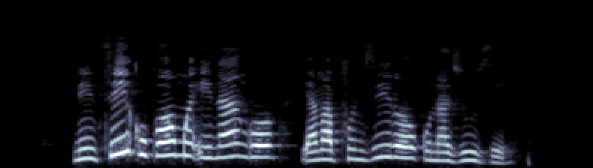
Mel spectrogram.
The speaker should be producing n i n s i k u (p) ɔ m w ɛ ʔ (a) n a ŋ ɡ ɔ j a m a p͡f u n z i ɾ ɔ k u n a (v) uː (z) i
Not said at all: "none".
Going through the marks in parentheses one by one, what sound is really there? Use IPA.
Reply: p, i, z, z

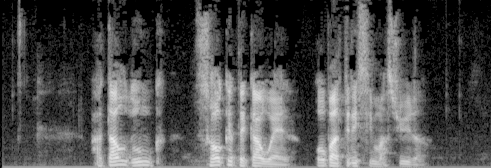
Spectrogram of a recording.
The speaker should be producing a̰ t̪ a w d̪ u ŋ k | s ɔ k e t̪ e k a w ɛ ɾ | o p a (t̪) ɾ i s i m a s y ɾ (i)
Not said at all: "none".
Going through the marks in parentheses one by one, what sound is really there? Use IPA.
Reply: t̪, a

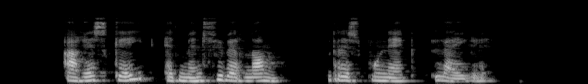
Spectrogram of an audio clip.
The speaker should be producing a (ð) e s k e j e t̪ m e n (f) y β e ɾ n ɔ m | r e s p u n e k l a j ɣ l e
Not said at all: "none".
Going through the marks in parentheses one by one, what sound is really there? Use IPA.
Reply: ɣ, s

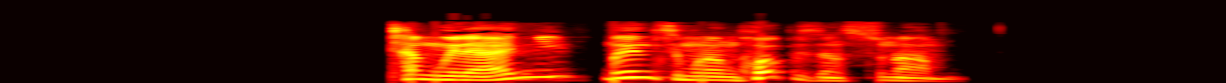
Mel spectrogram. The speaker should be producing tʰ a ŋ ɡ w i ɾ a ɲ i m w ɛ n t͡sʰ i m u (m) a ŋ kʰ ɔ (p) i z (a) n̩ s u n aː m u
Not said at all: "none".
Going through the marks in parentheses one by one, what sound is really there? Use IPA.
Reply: n, p, a

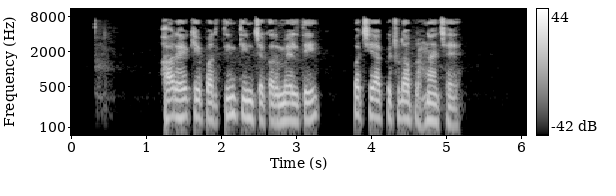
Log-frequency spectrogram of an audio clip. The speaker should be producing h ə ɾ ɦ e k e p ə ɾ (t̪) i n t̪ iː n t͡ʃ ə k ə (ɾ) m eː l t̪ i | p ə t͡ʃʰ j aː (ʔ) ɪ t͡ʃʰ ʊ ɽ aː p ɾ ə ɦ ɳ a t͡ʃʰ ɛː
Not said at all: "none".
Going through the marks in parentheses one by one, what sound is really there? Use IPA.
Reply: t̪, ɾ, k

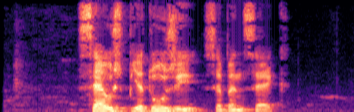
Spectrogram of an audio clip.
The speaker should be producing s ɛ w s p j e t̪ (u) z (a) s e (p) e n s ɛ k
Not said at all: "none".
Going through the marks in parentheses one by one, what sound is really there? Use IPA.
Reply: u, i, p

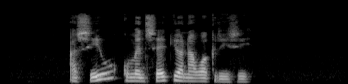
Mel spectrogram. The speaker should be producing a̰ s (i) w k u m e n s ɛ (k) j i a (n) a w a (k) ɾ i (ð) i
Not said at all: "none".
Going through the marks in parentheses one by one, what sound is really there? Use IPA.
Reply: i, k, n, k, z

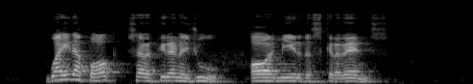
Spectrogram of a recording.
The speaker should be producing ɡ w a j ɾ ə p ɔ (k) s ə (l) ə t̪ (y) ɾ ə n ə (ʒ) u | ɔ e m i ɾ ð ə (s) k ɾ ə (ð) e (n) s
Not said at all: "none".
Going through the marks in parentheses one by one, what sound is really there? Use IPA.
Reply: k, r, i, ʒ, s, ð, n

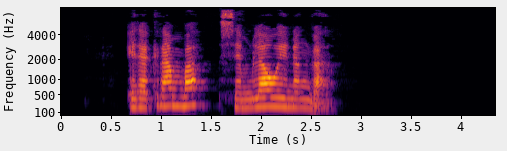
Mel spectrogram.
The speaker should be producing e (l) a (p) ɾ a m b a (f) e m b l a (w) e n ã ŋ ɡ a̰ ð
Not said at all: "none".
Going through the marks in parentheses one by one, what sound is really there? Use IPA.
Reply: ɾ, k, s, w

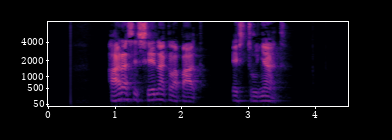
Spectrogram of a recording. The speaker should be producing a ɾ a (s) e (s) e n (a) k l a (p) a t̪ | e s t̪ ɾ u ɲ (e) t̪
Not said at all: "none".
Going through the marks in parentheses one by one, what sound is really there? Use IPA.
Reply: s, s, a, p, a

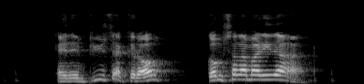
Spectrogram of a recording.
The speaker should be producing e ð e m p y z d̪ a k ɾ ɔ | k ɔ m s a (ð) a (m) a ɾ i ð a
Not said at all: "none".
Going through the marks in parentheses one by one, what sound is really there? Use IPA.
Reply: ð, m

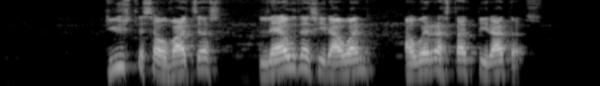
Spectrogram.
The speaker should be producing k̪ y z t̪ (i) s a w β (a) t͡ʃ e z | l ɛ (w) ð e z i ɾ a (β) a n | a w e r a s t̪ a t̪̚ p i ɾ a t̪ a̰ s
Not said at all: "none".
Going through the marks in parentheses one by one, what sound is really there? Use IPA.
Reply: e, a, w, w

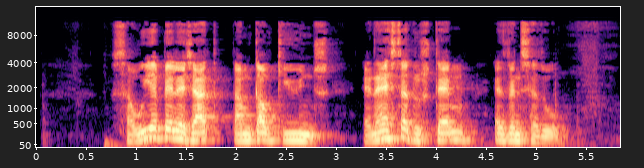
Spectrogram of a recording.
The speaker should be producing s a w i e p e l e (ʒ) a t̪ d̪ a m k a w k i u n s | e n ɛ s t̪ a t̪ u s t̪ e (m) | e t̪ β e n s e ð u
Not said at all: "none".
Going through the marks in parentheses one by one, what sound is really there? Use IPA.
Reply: ʒ, m

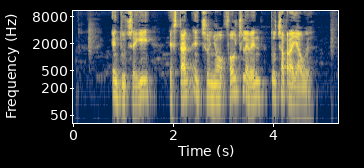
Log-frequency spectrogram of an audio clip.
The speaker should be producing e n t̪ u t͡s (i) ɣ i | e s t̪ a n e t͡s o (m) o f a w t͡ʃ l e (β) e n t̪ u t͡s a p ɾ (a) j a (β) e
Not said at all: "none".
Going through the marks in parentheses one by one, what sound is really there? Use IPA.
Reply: e, ɲ, β, a, w

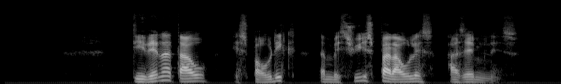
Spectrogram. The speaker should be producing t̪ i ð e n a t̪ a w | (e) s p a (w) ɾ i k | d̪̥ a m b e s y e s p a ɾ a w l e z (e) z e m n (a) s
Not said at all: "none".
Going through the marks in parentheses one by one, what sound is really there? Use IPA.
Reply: e, w, a, e

